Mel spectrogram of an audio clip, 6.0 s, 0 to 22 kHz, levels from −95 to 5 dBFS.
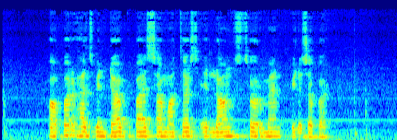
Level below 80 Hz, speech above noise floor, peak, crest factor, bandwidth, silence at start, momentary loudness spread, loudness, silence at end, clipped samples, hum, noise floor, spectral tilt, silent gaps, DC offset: -50 dBFS; 27 dB; -8 dBFS; 18 dB; 16 kHz; 0.05 s; 5 LU; -25 LUFS; 0.45 s; under 0.1%; none; -52 dBFS; -6.5 dB/octave; none; under 0.1%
